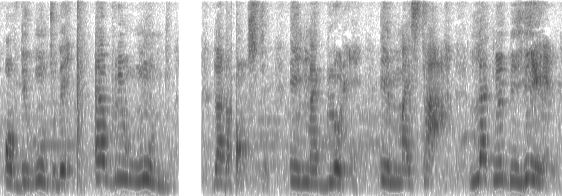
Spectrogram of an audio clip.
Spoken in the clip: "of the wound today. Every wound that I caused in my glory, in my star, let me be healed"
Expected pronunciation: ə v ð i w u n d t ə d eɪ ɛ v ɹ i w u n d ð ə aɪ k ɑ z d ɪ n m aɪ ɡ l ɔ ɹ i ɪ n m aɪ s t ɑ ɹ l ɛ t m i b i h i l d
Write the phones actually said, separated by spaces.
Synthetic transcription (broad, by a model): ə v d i w u n d t ə d eɪ ɛ v ɹ i w u n d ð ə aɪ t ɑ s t ɪ n m aɪ ɡ l ɔ ɹ i ɪ n m aɪ s t ɑ l ɛ t m i b i h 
